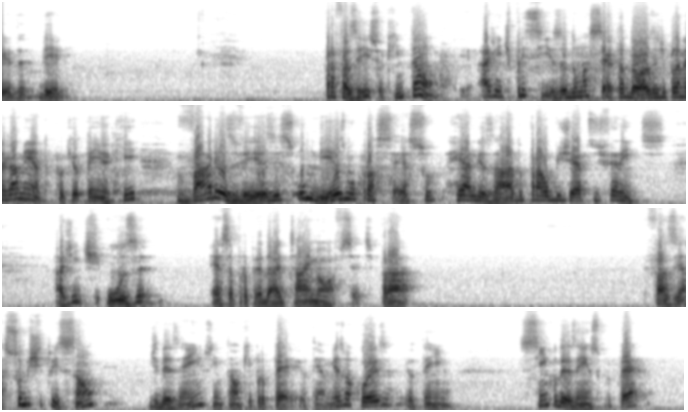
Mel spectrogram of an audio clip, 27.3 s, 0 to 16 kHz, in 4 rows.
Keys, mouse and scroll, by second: 1.0 Tab, 1.7-2.6 ctrl+middle drag, 2.7-3.4 ctrl+shift+middle drag, 3.5-4.2 ctrl+shift+middle drag, 18.2-19.3 ctrl+middle drag, 19.6 shift+click, 23.8-27.3 drag.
